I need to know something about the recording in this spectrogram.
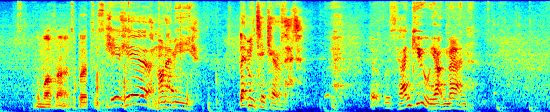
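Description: A young man speaks calmly and warmly, close by.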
